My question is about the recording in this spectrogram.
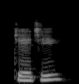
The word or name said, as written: Jeji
